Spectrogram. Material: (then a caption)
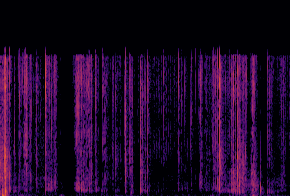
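Aluminum foil. Fingertips and nails scratch and squeeze a partly compressed, hollow silver aluminum foil flexible duct with a wire spiral, working over its ribbed foil. The result is a run of bright, dry crinkling and scratching bursts with little low end, broken by a brief silence just before the one-second mark.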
